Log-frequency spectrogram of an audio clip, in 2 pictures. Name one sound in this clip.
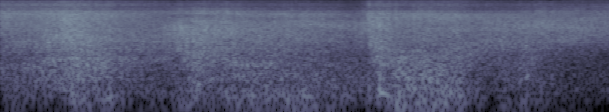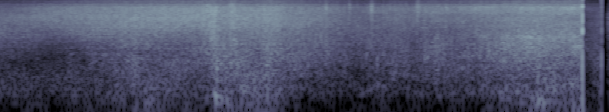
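Waves wash up onto a shingle shore and draw back over the pebbles.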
